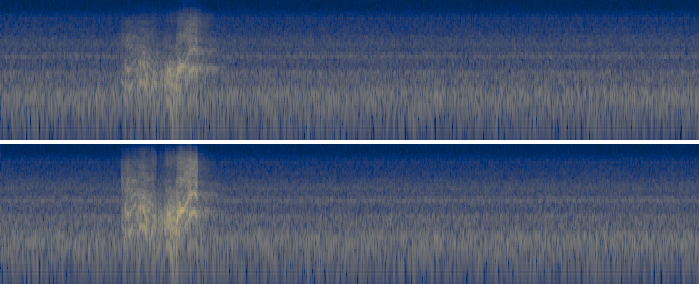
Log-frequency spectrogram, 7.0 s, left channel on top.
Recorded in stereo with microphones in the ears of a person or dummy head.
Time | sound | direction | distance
1.2 | a zipper | 45° right (ahead or behind) | 1.2 m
